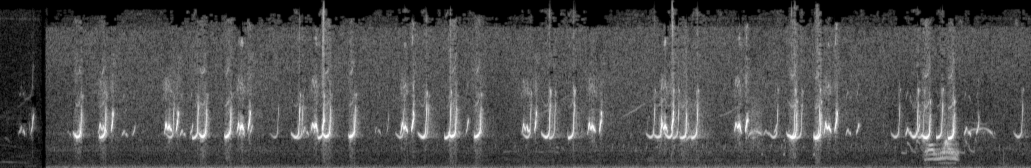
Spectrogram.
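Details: Rain quail call used as a hunting lure: short, high, sharply rising notes in quick clusters of two to four, repeated throughout with brief gaps, over a low steady hum.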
